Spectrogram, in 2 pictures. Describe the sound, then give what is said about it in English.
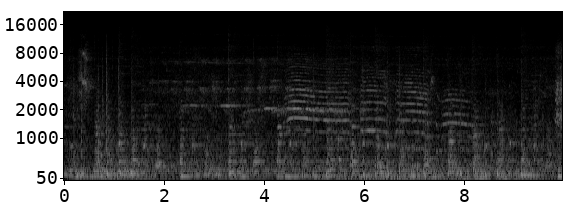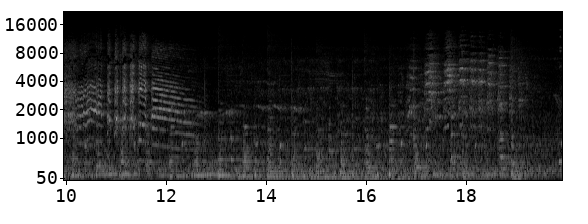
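A trumpeter hornbill at Jurong Bird Park gives loud, wailing, nasal calls that repeat over a dense, steady background of other birds, sounding like a plaintive cat's meow or a bleating, buzzy plastic party horn. “You've been hearing the trumpeter hornbill.”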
